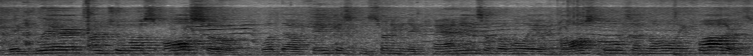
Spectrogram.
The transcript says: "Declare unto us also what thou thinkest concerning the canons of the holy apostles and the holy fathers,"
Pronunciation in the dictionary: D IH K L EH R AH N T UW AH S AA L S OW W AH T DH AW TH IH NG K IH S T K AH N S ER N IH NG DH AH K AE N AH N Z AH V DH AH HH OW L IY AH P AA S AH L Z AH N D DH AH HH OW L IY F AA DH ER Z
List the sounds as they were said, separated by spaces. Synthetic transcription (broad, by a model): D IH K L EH R AH N T UW AH S AA L S OW W AH T DH AW TH IH NG K IH S T K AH N S ER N IH NG DH AH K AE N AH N Z AH V DH AH HH OW L IY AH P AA S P L Z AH N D DH AH HH OW L IY F AA DH ER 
